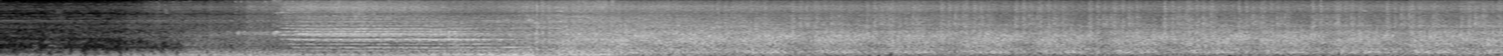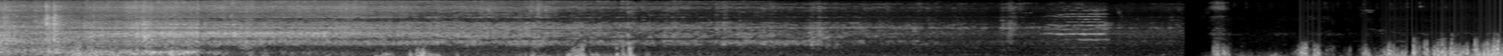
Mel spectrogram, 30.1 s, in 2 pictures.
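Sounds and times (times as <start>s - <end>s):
train rumbling past: 0.0s - 26.9s.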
